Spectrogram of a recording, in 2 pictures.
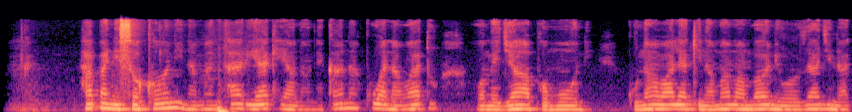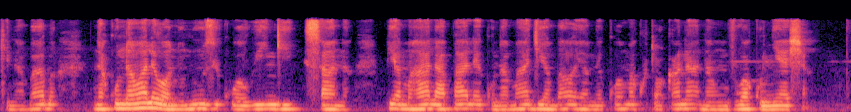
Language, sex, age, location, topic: Swahili, male, 18-24, Kisii, finance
